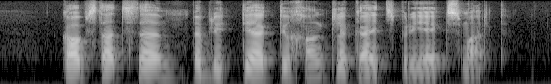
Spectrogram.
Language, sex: Afrikaans, male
